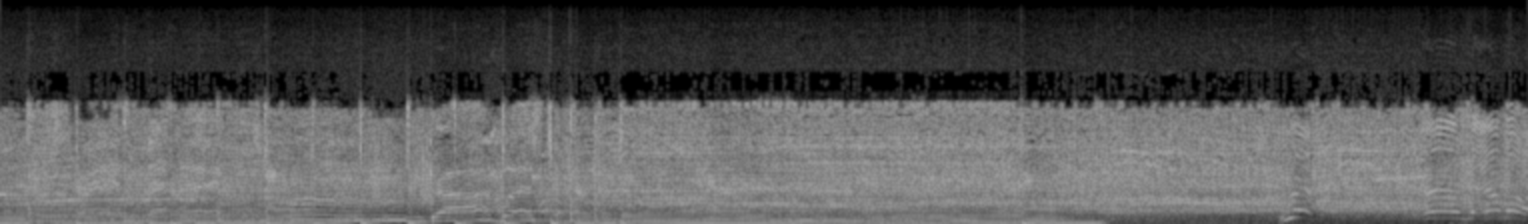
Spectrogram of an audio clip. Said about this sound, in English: So, how did Rick Perry do? Here's the end of his dance. You can hear it yourself. Listen to the crowd.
